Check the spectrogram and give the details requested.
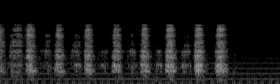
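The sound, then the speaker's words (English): A person imitates a dog's rapid, shallow panting to demonstrate the very shallow breathing seen when the lungs are involved: about ten quick breathy huffs in a steady rhythm, fairly loud, then a brief fade to quiet with no talking. “And when the lungs themselves get involved, this is marked by very shallow breathing. It's been described as like the breathing of a dog that's panting.”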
